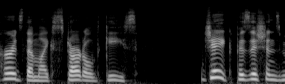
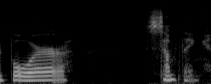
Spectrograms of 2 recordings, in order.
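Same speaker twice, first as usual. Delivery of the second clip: whispered; 8 dB quieter, slower than usual. A narrator's reading. Hoping, Lois looking up at Superman.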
